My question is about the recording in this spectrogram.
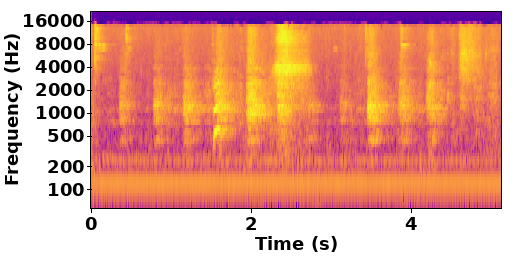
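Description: Golden retriever panting hard and fast, about two to three breaths a second, as it rocks on an exercise ball, with a short squeak about one and a half seconds in.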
